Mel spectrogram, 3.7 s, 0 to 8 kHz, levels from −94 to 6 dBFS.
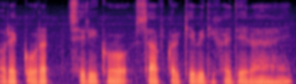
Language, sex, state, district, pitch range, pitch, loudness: Hindi, male, Arunachal Pradesh, Papum Pare, 90-95 Hz, 95 Hz, -21 LUFS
